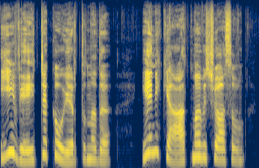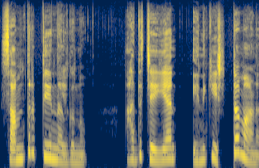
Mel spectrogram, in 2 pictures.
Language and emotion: Malayalam, happy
